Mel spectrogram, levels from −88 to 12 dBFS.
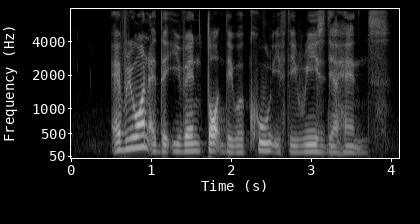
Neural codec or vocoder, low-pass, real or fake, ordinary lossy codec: none; none; real; none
